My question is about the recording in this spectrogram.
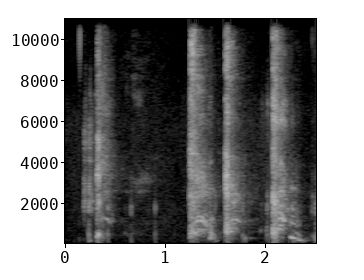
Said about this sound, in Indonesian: berbatuk aduh jadi batuk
